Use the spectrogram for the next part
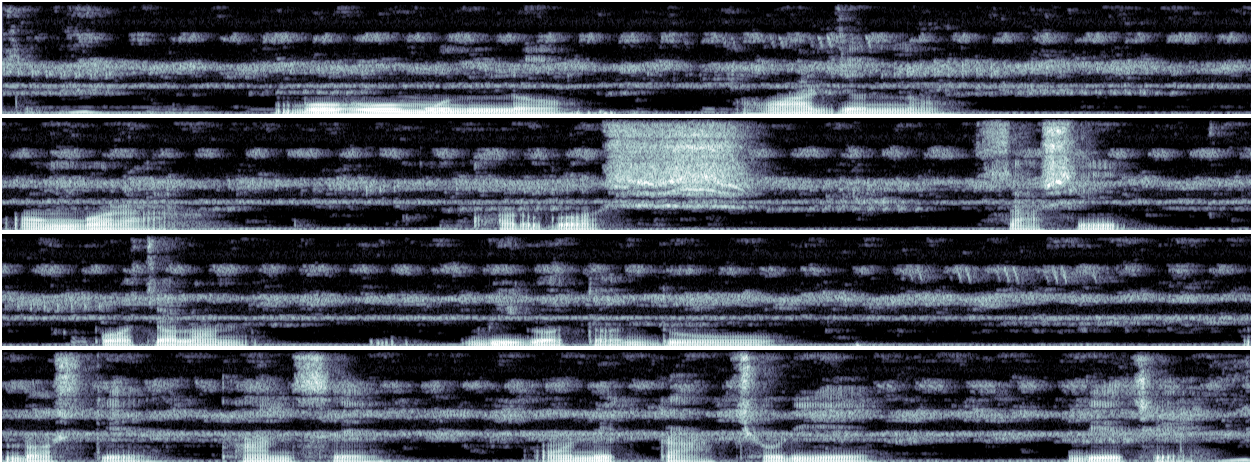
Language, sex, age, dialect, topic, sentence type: Bengali, male, 31-35, Northern/Varendri, agriculture, statement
